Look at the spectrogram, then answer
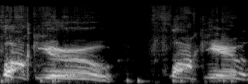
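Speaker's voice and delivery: put-on very slow, loud, rough, drawn-out drunken yelling. Retelling a ballgame where a fan harassed a Pirates fan: imitating a drunk fan yelling. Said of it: "huge fucking drunk dickhead who was just like".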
